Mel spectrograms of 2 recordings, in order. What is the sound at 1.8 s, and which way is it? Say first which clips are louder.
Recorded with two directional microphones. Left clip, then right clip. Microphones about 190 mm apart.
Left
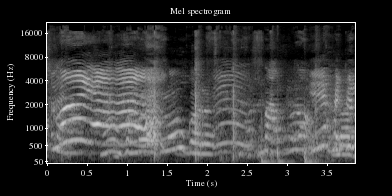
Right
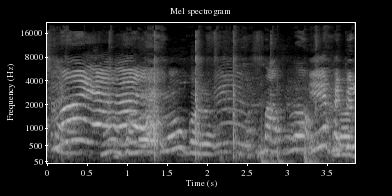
Speech: left 2 dB; 5° left (ahead or behind).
